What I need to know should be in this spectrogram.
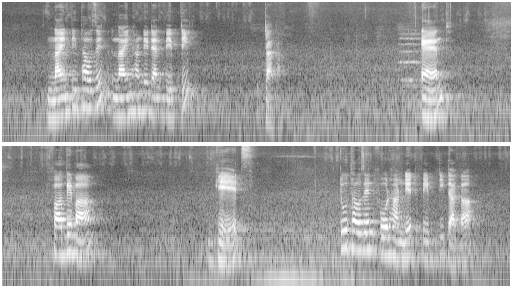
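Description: A man speaks calmly nearby, with pauses.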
